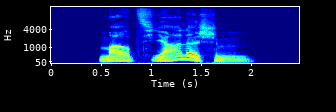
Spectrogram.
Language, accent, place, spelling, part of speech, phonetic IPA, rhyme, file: German, Germany, Berlin, martialischem, adjective, [maʁˈt͡si̯aːlɪʃm̩], -aːlɪʃm̩, De-martialischem.ogg
- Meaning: strong dative masculine/neuter singular of martialisch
